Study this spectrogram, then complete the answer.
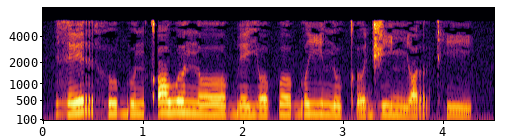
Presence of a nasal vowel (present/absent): absent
